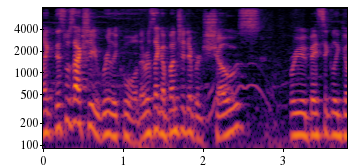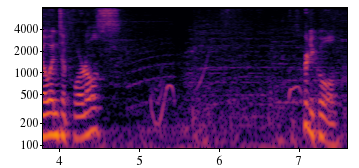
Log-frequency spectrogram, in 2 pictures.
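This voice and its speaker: A young man giving casual reaction commentary as a gaming YouTuber, informal and slangy, thinking out loud as he goes. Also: medium pitch, fairly quick, pauses often, faint music behind.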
